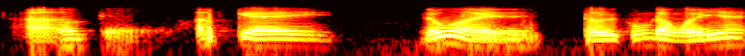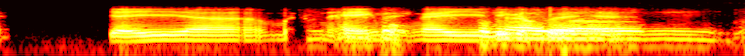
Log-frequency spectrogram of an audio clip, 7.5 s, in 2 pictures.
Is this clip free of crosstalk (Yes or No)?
No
